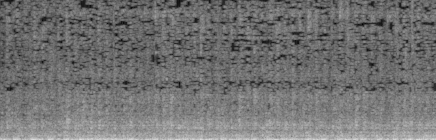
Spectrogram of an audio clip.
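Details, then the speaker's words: Motorcycle after fitting Tobaki coil and Faito spark plug; before, it nearly stalled at start: even steady idle, no stumbling or misfire; idle now stable. "Motor seat buset saya pun sudah stabil. So sebelum ni kalau saya start motor pun dia macam nak mati je."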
